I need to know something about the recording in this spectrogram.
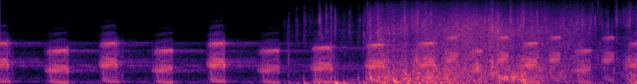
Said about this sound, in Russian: А по ночам они начали пронзительно квакать. Кваканье всех лягушек сливалось и превращалось, как казалось маленьким коротышкам, в какой-то жуткий скрежет.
